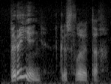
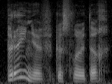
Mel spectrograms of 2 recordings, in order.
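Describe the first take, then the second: First: The first word is said in a shortened form. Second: The first word is said in its full form. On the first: It is the casual way to speak to a close friend. "Bruinev becomes Bruin" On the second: It is the formal way of speaking. "the formal form"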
